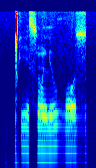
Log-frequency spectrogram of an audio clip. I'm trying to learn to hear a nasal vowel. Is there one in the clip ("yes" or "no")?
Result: yes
